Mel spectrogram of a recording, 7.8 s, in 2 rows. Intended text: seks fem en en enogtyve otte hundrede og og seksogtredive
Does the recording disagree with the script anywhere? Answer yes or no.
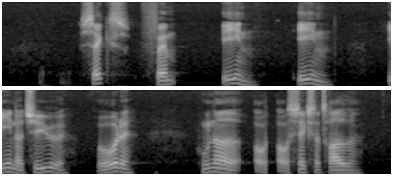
no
